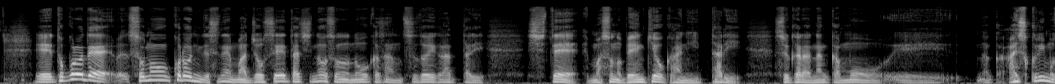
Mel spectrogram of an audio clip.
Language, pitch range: Japanese, 95-135 Hz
